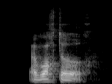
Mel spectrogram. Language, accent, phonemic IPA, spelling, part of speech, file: French, France, /a.vwaʁ tɔʁ/, avoir tort, verb, LL-Q150 (fra)-avoir tort.wav
- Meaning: to be wrong; to be incorrect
